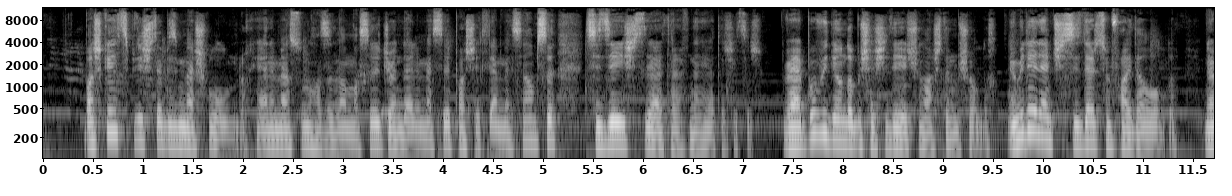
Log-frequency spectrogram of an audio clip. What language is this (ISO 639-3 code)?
tur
